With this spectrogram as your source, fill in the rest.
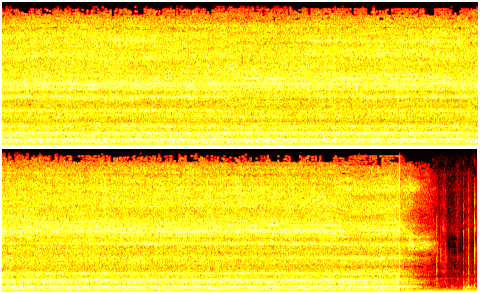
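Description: A heat gun blows with a loud, steady whoosh, then switches off.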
